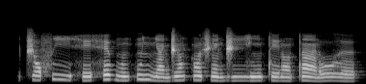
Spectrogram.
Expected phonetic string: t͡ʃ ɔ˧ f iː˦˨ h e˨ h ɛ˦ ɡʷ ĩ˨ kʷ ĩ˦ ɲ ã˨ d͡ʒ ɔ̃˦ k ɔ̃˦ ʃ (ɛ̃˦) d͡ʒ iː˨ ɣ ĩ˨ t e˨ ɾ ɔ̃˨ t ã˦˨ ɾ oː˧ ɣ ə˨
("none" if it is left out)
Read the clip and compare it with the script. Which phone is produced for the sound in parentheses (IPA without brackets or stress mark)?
ɛ̃˧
